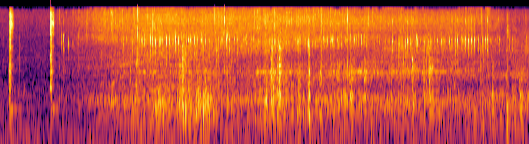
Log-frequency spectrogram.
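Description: An electric motor whirs as a tracked wheelchair rolls over grass.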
